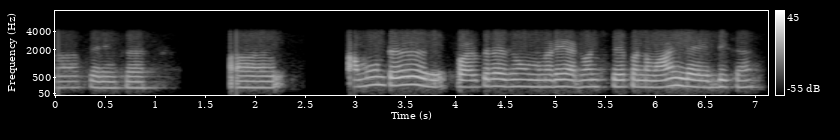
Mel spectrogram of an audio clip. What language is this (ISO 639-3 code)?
tam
